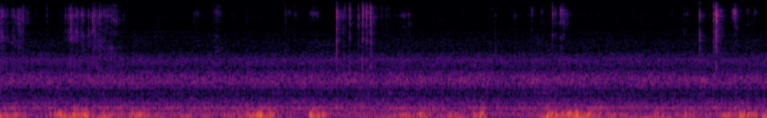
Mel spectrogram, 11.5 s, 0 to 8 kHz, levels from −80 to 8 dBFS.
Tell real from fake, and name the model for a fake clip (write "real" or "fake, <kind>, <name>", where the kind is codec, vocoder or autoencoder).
real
